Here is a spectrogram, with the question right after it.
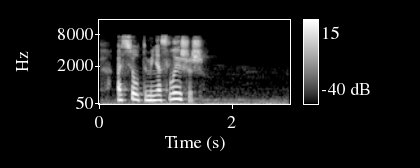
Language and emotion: Russian, angry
